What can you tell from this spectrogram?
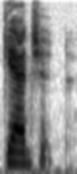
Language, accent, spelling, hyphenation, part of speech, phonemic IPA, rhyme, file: English, General American, gadget, gad‧get, noun, /ɡæd͡ʒ.ɪt/, -ædʒɪt, En-us-gadget.ogg
- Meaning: 1. A thing whose name cannot be remembered; thingamajig, doohickey 2. Any device or machine, especially one whose name cannot be recalled, often either clever or complicated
